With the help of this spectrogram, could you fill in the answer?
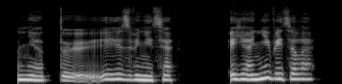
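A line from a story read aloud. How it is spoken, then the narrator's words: Stammering, ashamed. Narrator (Russian): ответила я, слегка запинаясь, чувствуя, как предательски от стыда алеют щёки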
